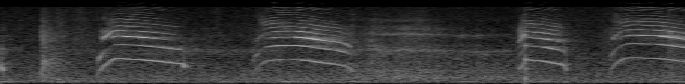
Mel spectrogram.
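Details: Foster kitten at a volunteer kitten rescue in Los Angeles, being bottle-fed and lately difficult to nurse; four loud falling meows, each about half a second long, spaced roughly a second apart, with faint background room noise.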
